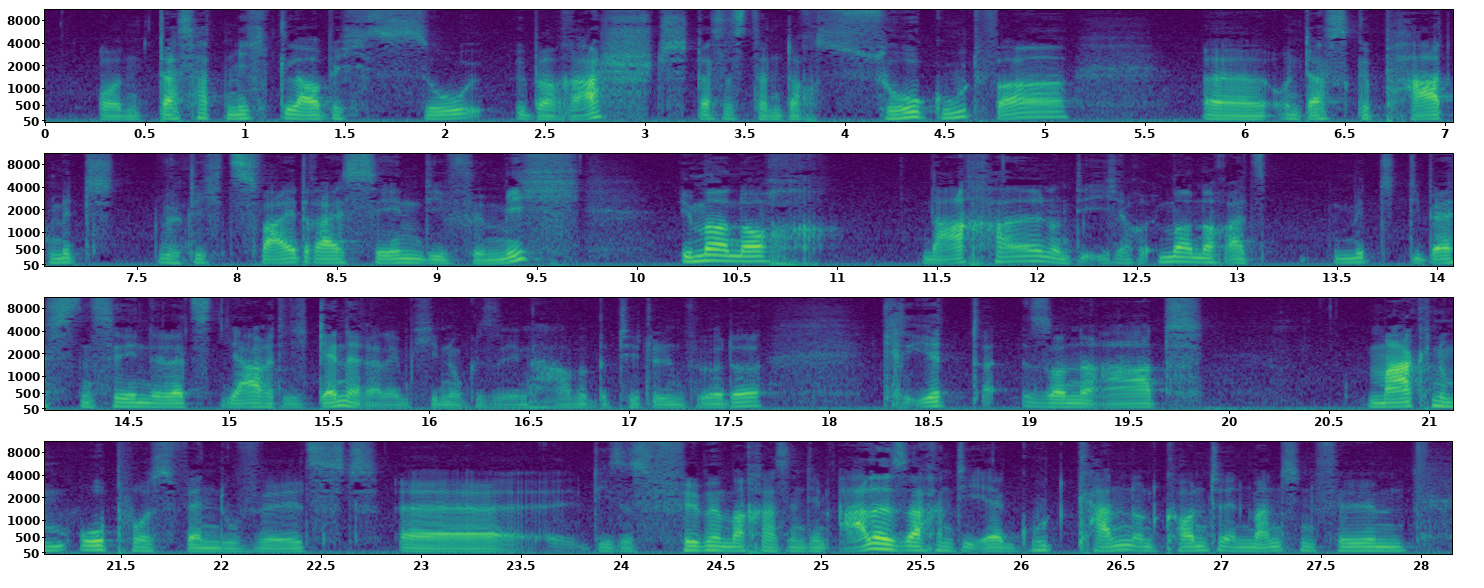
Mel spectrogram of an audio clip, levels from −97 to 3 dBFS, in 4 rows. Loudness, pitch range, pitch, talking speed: -27 LUFS, 95-115 Hz, 105 Hz, 165 wpm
